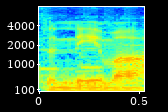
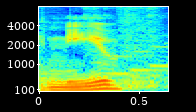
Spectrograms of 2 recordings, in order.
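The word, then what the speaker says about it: Niamh: We do not have It's not actually pronounced Nema. I forget how it's pronounced. Uh, N I A M H. It's like Nevve. Nev.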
